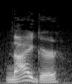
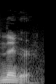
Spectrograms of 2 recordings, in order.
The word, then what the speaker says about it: Niger: So the word niger, as is mispronounced oftentimes in Acts the 13th chapter in the first verse, is just nigger.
